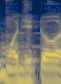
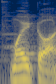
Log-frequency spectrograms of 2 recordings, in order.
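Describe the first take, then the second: First: The middle consonant is a J sound. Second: The middle consonant is an H sound. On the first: This is how the word is written. "మొజిటో అని రాస్తారు" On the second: This is how speakers actually say it. "కానీ చదవడానికి మొయిటో అంటారు"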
